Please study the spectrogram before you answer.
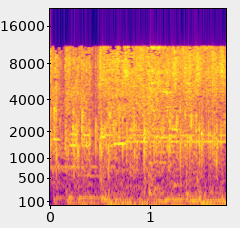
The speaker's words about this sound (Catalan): Em quedo! Aplaudiment!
